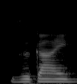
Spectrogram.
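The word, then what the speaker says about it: 遣い: Chúng ta biết chữ này bình thường nếu mà nó không ghép thì nó sẽ đọc là tsukau đúng không? Hoặc là tsukai. Nhưng mà khi ghép với chữ tâm đằng trước sẽ đọc thành zukai.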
